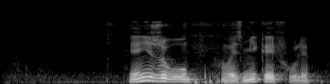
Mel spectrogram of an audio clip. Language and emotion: Russian, neutral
